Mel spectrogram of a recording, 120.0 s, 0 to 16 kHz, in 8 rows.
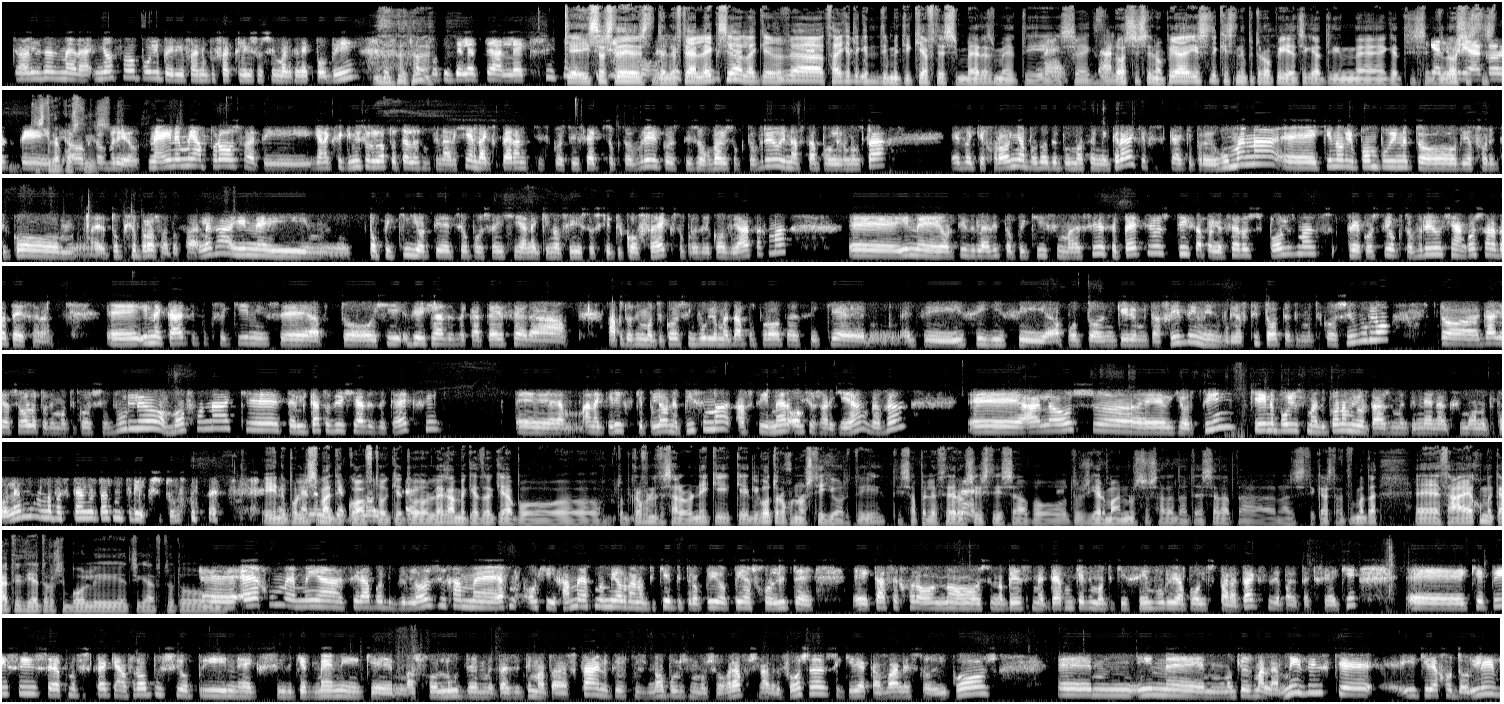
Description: Η πρόεδρος του Δημοτικού Συμβουλίου Θεσσαλονίκης, Καλυψώ Γούλα, στον 102FM του Ρ.Σ.Μ. της ΕΡΤ3
Για τις εκδηλώσεις μίλησε στον 102FM της ΕΡΤ3 η πρόεδρος του Δημοτικού Συμβουλίου Θεσσαλονίκης, Καλυψώ Γούλα.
